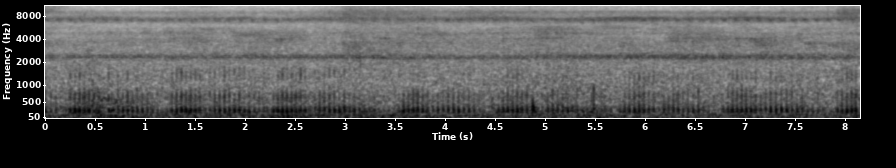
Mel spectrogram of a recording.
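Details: Sleeping cat purring with its head resting on its owner's arm: soft, steady rhythmic purring rising and falling with each breath under faint background hum; normal resting purr.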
